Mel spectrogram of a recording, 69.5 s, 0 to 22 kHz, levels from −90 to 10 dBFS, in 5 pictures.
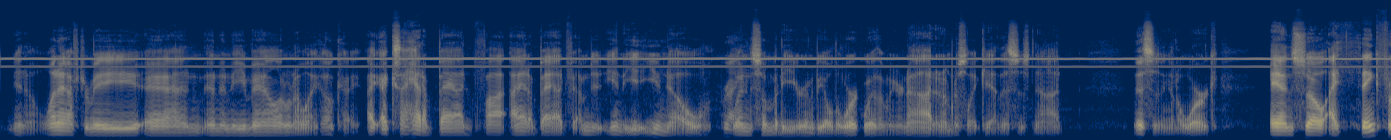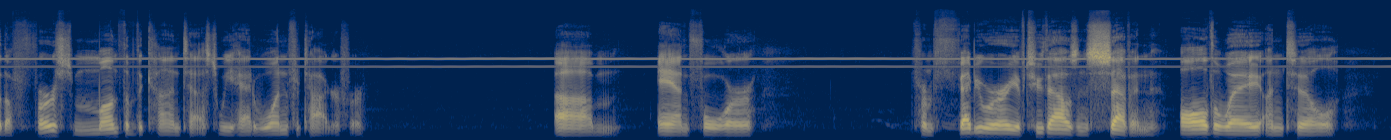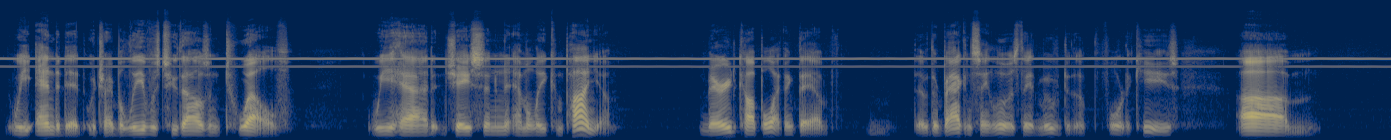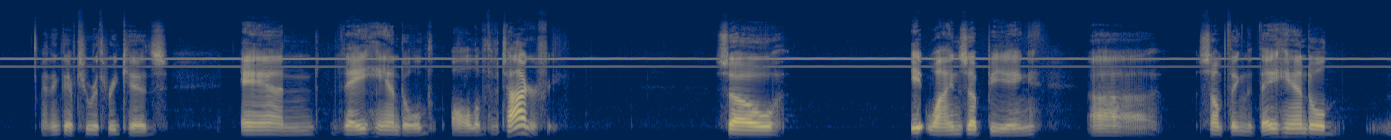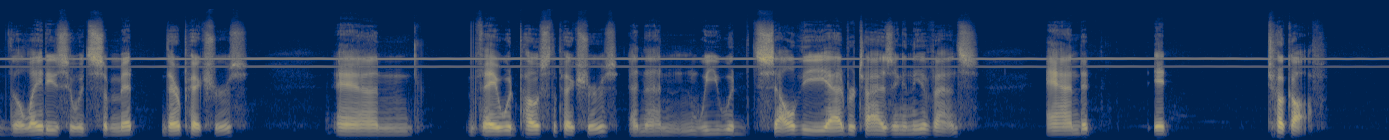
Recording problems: thin; very; fading below 350 Hz
high-pitched whine; noticeable; throughout; 4 kHz, 15 dB below the speech

